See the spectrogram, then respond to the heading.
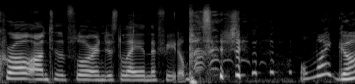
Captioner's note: laughs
